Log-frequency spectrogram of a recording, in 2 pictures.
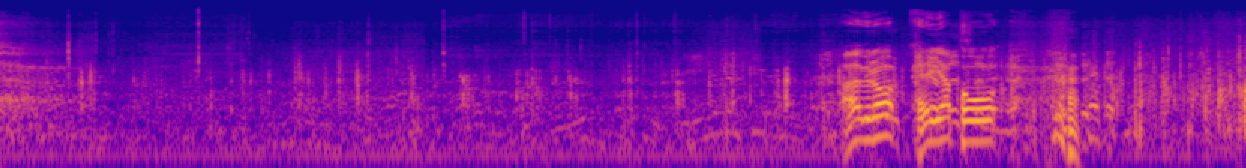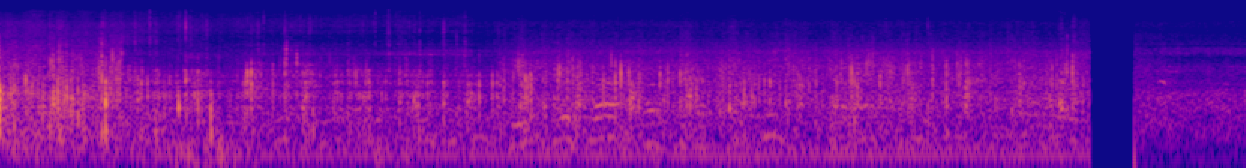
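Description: Runners' shoes crunch and patter on packed snow.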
